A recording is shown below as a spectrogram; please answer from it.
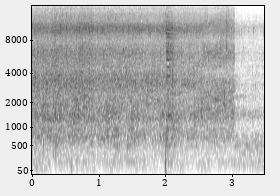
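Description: Tomato sizzling with coconut in a hot pan, a steady close hiss of frying that holds for about three seconds before dropping off suddenly, with one faint clink partway through.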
